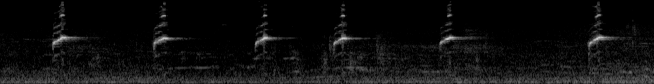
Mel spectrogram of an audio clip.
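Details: Sooty-headed bulbul (gentilang) singing energetically: six short, clear whistled notes repeated roughly once a second, each a sharp attack sliding into a brief level tone, over a quiet background.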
